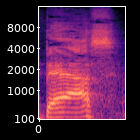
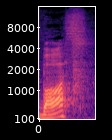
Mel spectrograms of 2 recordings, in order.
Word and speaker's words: Baas: Anyway, guys, Bass from Iowa. We got a Gen 11 box here. Isn't it pronounced boss? What did I say? You said bass.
